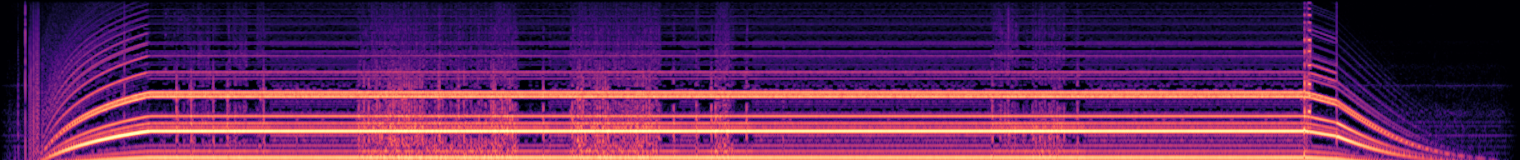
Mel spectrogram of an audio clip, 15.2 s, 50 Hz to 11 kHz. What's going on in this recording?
PGJ TelPickupCoil Recording Raw.07 Exterior Hard Drive
In the spirit of the jam, as a thank you for the chance to be a part of such an awesome event and to meet new incredibly talented people, I decided to give away for free some samples of recording I did of electric current and some final SFX that were used in the game. I hope you find these useful!
This is raw sample of an exterior hard drive switching on and off I recorded with a telephone pickup coil, during the Prometheus Game Jam of 2017 in the town of Lavrio. This was heavily processed for our game "Breach" for various SFX.
drive, electric-current, electricity, hard, hum, noise, shut-down, start-up, telephone-pickup-coil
